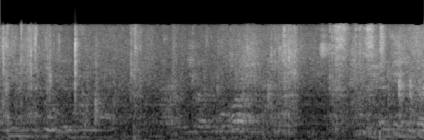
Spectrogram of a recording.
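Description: Indistinct low voices and scattered scuffs and clicks of footsteps on a stone floor, in a small stone chamber.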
